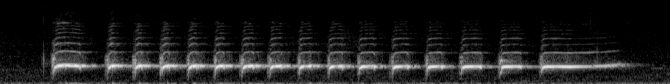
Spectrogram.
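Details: Bangkok zebra dove, a female calling a male, as master and lure: a long, fast chain of some eighteen crisp, even coos on a level pitch, finishing with a longer, fading note.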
